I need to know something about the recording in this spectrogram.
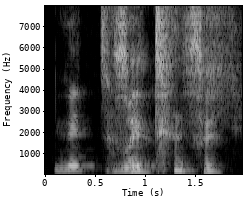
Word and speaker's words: Goethe: Algo así, no sé cómo se pronuncia, así como la cuisine que te decía yo la otra vez. Goethe, Goethe, sí, Goethe.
